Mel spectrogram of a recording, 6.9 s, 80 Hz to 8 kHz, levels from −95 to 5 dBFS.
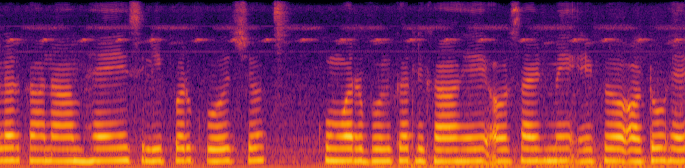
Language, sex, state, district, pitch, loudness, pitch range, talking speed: Hindi, female, Bihar, West Champaran, 210 Hz, -14 LUFS, 205-215 Hz, 150 wpm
